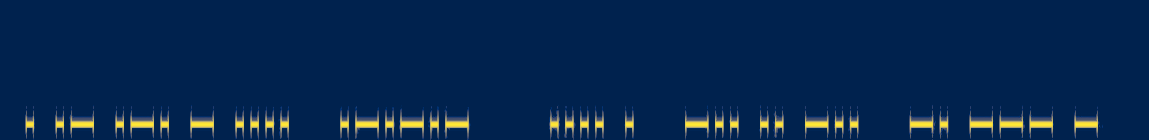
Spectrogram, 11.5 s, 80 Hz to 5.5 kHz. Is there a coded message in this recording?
Yes: Morse code from 0.3 to 11.0 s, heard as a keyed tone, about 16 wpm, 700 Hz. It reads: EARTH . HE DID NOT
